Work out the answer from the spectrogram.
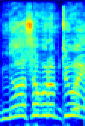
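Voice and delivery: very high, loud panicked squeal; hammed-up shriek of protest; frantic retold denial. Patient denying it to the nurse, frantic high squeal.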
